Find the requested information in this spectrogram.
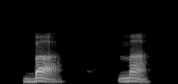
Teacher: Ba, ma, dua-dua kat situ. Bertemu dua bibir.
